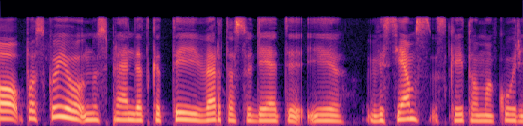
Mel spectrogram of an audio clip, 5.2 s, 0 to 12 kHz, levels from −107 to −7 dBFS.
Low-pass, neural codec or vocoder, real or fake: 7.2 kHz; none; real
